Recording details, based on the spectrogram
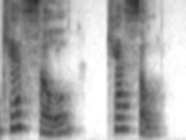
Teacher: no caso da palavra castle, castelo, a gente não fala esse som de T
